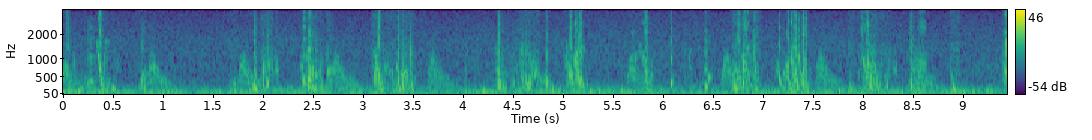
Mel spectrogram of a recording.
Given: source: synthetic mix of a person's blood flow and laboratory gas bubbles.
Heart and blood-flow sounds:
Doppler ultrasound of blood flow; subclavian vein
0.00-0.56 s: bubbles
0.74-0.86 s: bubbles
1.66-1.75 s: bubbles
1.86-2.17 s: bubbles
2.36-2.70 s: bubbles
3.07-3.54 s: bubbles
4.29-4.77 s: bubbles
4.80-4.88 s: bubbles
4.99-5.26 s: bubbles
5.68-5.92 s: bubbles
6.05-6.13 s: bubbles
6.25-6.30 s: bubbles
6.40-6.49 s: bubbles
6.69-6.99 s: bubbles
7.10-7.49 s: bubbles
7.84-8.35 s: bubbles
8.45-8.65 s: bubbles
8.87-8.96 s: bubbles
9.37-9.45 s: bubbles
From the record:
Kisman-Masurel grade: 233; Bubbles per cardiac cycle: several, 3 to 8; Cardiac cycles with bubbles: 50 to 99%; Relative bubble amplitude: loud (0.450 to 0.775); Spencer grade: 3 (all of the cardiac periods contain showers or single bubble signals, but not dominating or overriding the cardiac motion signals); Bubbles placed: anywhere in the cardiac cycle

